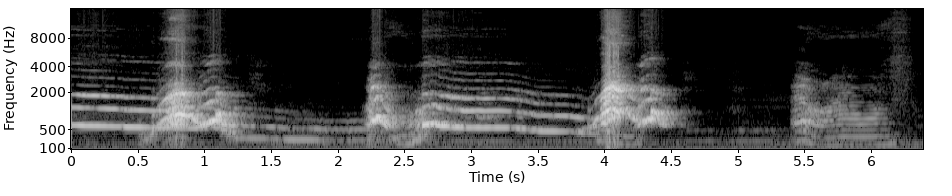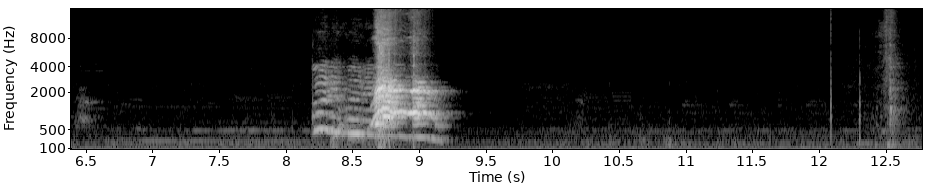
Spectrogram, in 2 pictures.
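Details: Schipperke and hound pets join their owner singing the booty boo song. Four yelping howls with falling tails come in the first half, then a softer wavering note and one last howl before quiet.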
